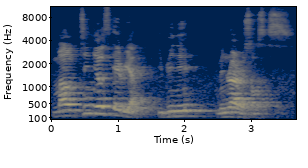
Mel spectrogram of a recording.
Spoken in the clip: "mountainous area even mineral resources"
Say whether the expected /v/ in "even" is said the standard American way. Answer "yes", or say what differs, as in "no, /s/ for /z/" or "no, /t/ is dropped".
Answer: no, /b/ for /v/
